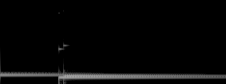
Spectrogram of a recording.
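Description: Kalimba tines ringing. An A4 note sustains and fades, then about half a second in E4 and G4 are plucked together with a light click and ring on as a two-note chord, slowly decaying.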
